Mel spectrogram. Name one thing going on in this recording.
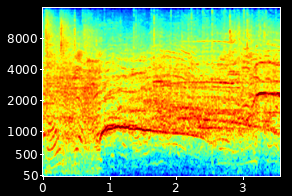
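Young women players cheer together.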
